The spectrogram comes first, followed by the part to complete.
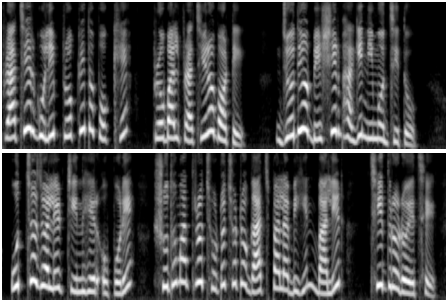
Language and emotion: Bengali, neutral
